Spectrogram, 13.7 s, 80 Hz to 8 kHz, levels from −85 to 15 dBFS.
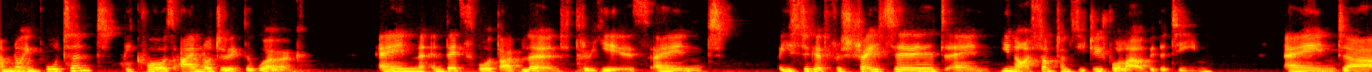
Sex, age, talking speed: female, 20-39, 155 wpm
